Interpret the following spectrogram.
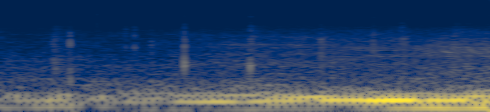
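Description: A low, steady motor-vehicle engine hum that grows louder from about a second in, with two faint clicks in the first second.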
